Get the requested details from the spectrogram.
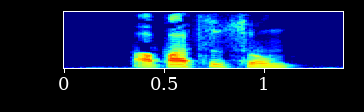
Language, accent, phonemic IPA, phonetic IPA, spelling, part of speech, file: Armenian, Eastern Armenian, /ɑpɑt͡sʰuˈt͡sʰum/, [ɑpɑt͡sʰut͡sʰúm], ապացուցում, proper noun, Hy-ապացուցում.ogg
- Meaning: demonstration, act of proving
